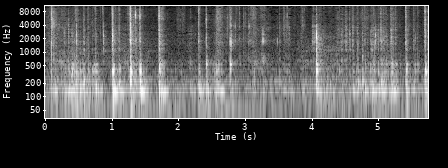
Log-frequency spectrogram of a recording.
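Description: A metal blade scrapes a solid cream soap bar, shaving off thin curls. The sound is a run of crisp, dry, bright scratches and clicks over a faint low hum, with a few sharper strokes standing out.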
